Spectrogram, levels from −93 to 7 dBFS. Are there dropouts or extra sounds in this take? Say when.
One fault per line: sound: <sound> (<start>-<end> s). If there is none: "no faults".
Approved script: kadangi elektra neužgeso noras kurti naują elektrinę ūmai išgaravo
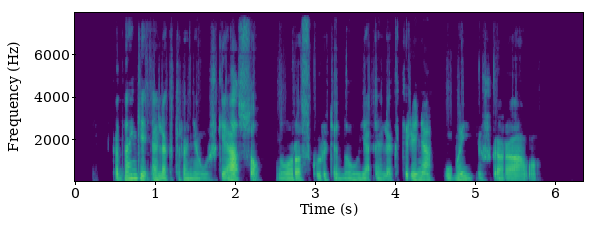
no faults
